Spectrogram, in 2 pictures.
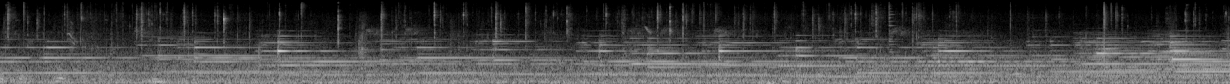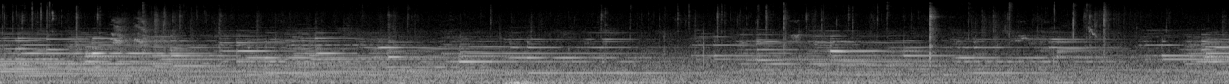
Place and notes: Raamgracht, Amsterdam, Netherlands - Sparrows, Doves, Carillon of Zuiderkerk
Recorded under a shrub, one of the few places in the city where sparrows still meet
